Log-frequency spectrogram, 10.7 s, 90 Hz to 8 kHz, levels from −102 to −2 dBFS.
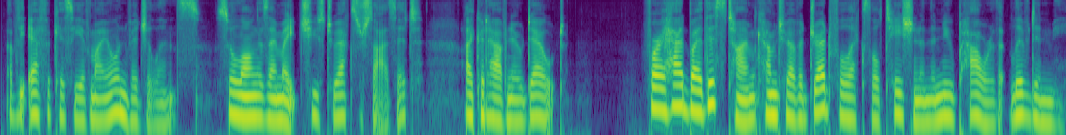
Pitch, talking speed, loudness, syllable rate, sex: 165 Hz, 230 wpm, -19 LUFS, 6.2 syllables/s, female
